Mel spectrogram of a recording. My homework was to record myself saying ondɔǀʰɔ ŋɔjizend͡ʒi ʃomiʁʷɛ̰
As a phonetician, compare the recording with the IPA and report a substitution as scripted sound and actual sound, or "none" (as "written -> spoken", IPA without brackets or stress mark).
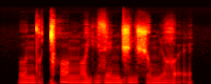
none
